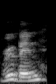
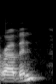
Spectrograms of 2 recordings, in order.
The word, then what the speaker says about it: Ruben: think that's really interesting everybody was mispronouncing his name so he changed the spelling and the capitalization to make it obvious that it's Ruben not Robin anyway and he's in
